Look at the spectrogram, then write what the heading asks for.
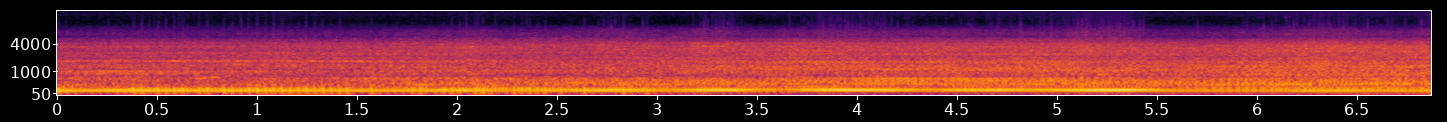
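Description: Off-road jeep's engine pulling hard under heavy throttle as the vehicle climbs out of a river onto the muddy bank. The engine note is loud and steady, rises a little midway, and eases off near the end.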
